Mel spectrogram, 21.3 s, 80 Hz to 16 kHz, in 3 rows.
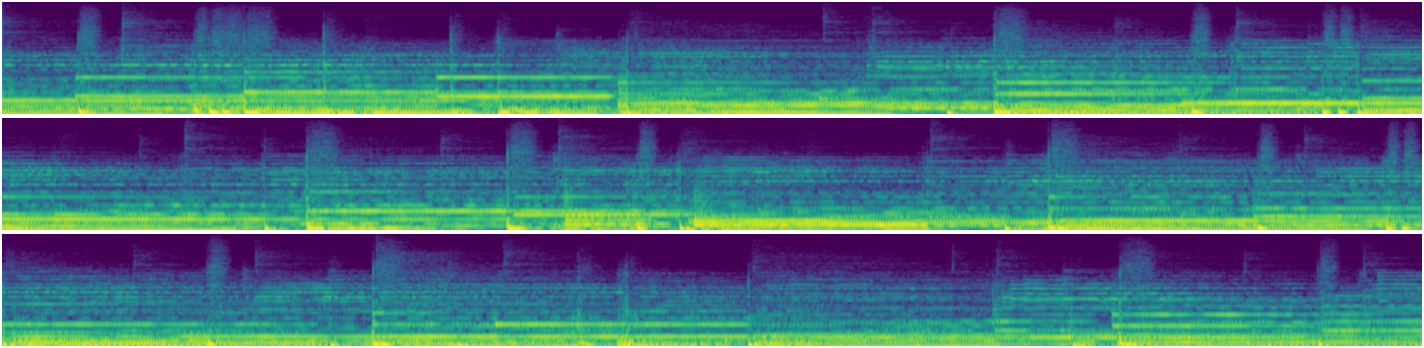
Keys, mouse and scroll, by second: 6.4 click, 7.1 alt+click, 9.1 alt+shift+click, 10.6 ctrl+b, 12.3 Tab, 15.0 drag, 15.9 click, 16.5 click, 17.0 click, 17.4 click, 18.2-21.3 drag.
